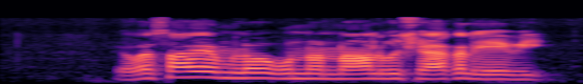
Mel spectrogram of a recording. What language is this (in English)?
Telugu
